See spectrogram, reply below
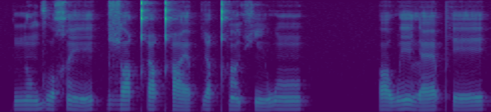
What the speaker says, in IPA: n õ˨˦ ɡ u˨˩˦ χ ẽ˨˩˦ | ɮ ɒ˦˥ qʰ i˨˦ qʰ æ˨˩˦ p i˨ qʰ ũ˨ ç ĩ˨˩˦ w õ˦˥ | ɒ˨ w ẽ˥˩ l æ˨˦ pʰ e˨˦

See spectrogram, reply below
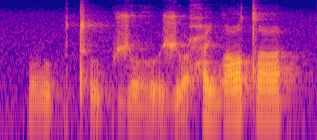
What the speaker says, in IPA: β o kʷ tʼ o̰ kʷ ʒ o ɣ o̰ ʒ o̰ ħ i w ɒ tˤ e

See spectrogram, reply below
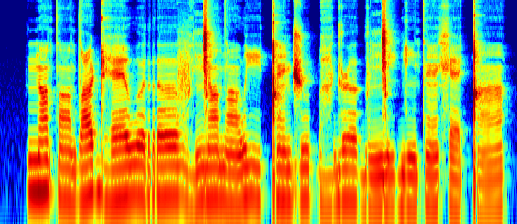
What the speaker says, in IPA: n ũ˦˥ tˤ ã˨ dˤ i˨˥ ɖʱ ɛː˨˥ w ʊ˥˨ r ɤː˦˥ v ə̤˨˩˦ ŋ͡ǀ ɛ̃˦˥ dˤ ɛ̃˨ w iː˥˨ ǃ ɛ̃˦˥ d͡ʒ u˦˥ ɓ a̤˨˥ ɡ ɹ ɤ˥˨ ɡ ʊ˨ ŋ͡ǀ i˨ ɡ ĩ˨˩˦ t ɛ̃˨˥ x ɛ˨˩˦ ǃ ã˨˥

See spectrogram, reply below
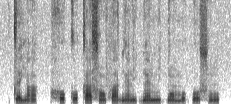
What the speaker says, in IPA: t ɛ˧ j ã˨ | h o˦ k o˦ k a˦ s ɔ̃˦˨ f a˧ ɡ ɛ̃˧ ɾ i˧ ɡ͡b ɛ̃˦ m i˦ ɡ͡b ɔ̃˦˨ m o˨˦ k͡p o˦˨ s ũ˨˦

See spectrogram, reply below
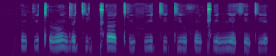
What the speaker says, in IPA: p ĩ k i tʼ y ɭ ũ d ø tʲ ø ǁ œ tʼ i f i tʲ e tʲ u f ũ ǁ i nʲ œ̃ sʲ œ̃ tʲ e

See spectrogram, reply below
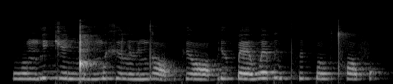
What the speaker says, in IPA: w o ŋ lʲ e ɡʲ e ŋ͡ǃ i ŋ͡m o xʲ o l ɨ n d ɔ | kʲ ɔ | ɾʲ u k͡p ɛ w ɛ ɓ i w pʰ ɨ k͡p o w tʰ ɔ f

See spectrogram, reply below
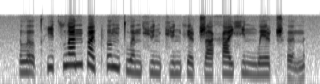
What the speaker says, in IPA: l ɤ̰˨˩ t̪ʰ i˥˩ t͡s w a˥ n p a˨ ɪ̯ pʰ ɤ˥˧ ŋ t̪ w ə˥˧ n ɕ y˥˩ n t͡ɕ y˥ n x e˨ ɪ̯ ʈ͡ʂ ä˧˥ x a˥ ɪ̯ ɕ i˥˩ n n̪ w e˥ ɪ̯ ʈ͡ʂʰ ə̰˨˩˦ n

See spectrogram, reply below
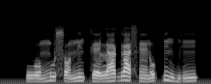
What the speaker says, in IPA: w o˨ m u˧ s ɔ˨ n ĩ˧ k ɛ˨ l a˨˦ ɡ a˦˨ s ɛ̃˨ ɾ o˨˦ k ĩ˦˨ ɡ͡b ĩ˨˦

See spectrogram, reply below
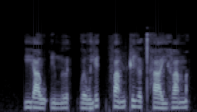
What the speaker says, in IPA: j a˨˩˨ w ʔ i˨˩˨ m l ə˨˩ k̚ v ə˨˩˨ w j e˦˥ k̚ f a˨˩˦ m ʈ i˨˩˦ ə̯ t̪ʰ aː˨˩ j v a˧ m

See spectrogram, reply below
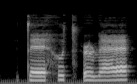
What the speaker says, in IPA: t̪ ɛ h ʊ t͡sʼ ə˞ ɳ æ

